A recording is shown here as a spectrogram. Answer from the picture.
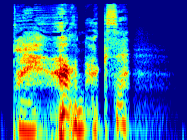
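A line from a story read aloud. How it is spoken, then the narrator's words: Hissed. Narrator (German): zischte Petronella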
